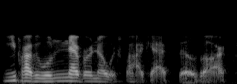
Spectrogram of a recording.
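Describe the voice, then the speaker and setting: A deep-voiced, smoky woman talks fast in an easygoing, candid chat about podcasts, swearing plenty and laughing frequently. The recording has the tinny, thin quality of a phone line.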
